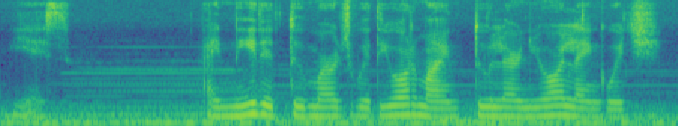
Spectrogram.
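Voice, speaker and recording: A low, soft-edged voice for a female alien ghost acted by a woman in a space audio drama. She is honorable and sorrowful, speaking with solemn earnestness. Faint music sits behind her. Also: little pitch movement, takes it slowly. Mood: solemn, apologetic.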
